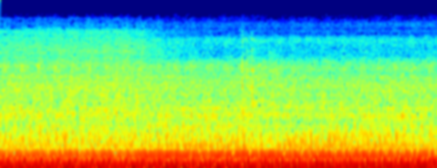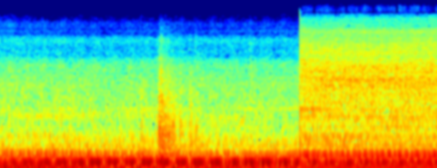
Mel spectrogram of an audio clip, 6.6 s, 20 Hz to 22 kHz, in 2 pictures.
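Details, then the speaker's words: Turbo M52-swapped BMW E30 with no vacuum leaks, warming up before thermostat opens with coolant bubbling: even low rumbling idle with no hunting, surging or hiss; normal idle. "pressure's a little low now i don't have any vacuum leaks and it's idling so smooth"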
